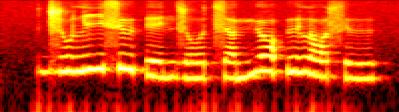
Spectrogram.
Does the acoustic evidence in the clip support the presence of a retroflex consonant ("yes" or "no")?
no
